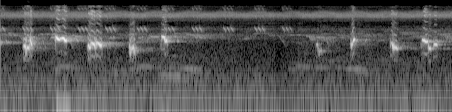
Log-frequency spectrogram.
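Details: Yellow-vented bulbul singing, meant to prompt quiet birds to respond; a short burst of liquid chattering notes, a pause with soft faint ticks, then a few more scattered bubbly phrases.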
